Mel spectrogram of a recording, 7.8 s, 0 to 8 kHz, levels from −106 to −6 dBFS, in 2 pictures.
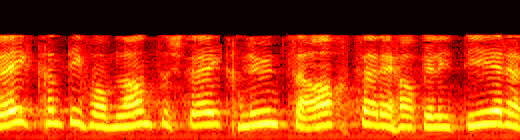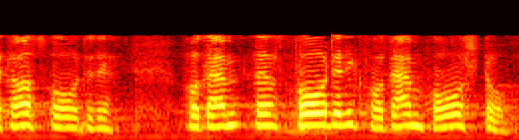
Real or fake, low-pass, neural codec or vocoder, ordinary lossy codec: real; 7.2 kHz; none; AAC, 16 kbps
